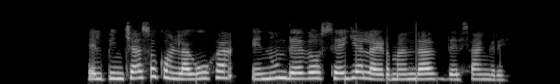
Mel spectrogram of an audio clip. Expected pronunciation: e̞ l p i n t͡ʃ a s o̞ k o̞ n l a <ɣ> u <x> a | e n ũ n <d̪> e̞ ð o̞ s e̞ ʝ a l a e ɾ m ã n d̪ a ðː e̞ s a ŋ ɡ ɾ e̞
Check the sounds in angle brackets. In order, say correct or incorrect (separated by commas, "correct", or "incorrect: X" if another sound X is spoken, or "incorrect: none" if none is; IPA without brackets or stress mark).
correct, correct, correct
